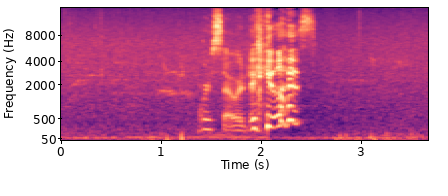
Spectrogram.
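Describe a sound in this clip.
Two young women laugh together.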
